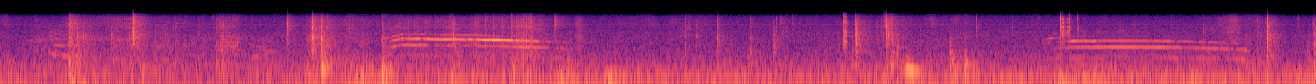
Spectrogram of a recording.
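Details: Abyssinian cat named Rudy, who hates cats, confronting a visiting piebald cat named Franky at Rudy's house; drawn-out wavering yowls rising and falling around three and eight seconds, with clicks and thumps between.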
